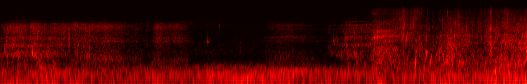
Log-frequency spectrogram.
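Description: Sea water lapping and splashing close to a microphone at the water's surface, over a low rumble. From about four and a half seconds in the splashing grows louder as a swimmer's front-crawl strokes come near.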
